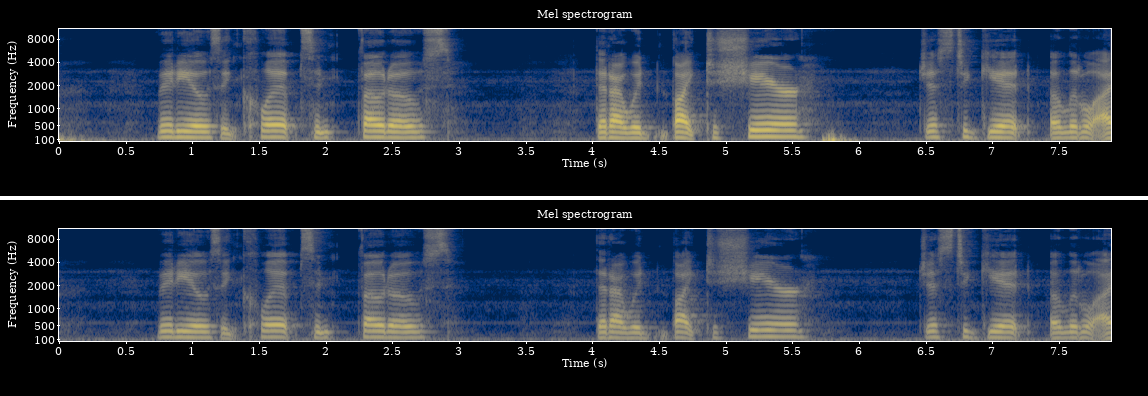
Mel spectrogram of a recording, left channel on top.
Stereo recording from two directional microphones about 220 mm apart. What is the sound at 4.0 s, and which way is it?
Speech, 15° left (ahead or behind).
